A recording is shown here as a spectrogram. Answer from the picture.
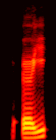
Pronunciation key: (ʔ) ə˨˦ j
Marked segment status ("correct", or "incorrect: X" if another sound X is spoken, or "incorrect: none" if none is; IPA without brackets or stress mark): correct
